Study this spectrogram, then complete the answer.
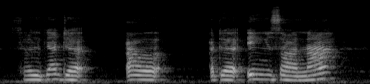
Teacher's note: huruf nun mati bertemu dengan huruf sin cara membacanya samar-samar membentuk huruf Sin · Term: ikhfa Haqiqi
